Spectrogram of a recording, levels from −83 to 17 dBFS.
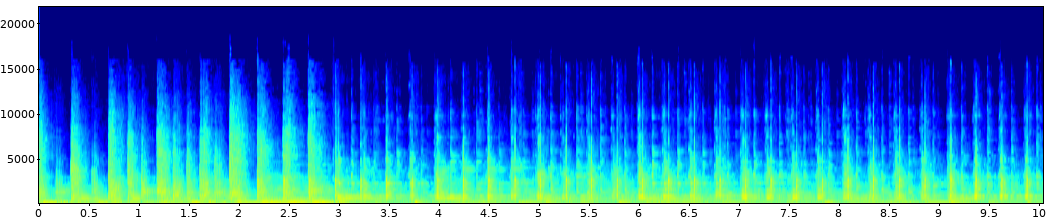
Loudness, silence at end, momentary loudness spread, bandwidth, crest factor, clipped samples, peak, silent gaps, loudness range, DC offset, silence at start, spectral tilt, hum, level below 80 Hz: -23 LUFS; 0 s; 4 LU; 17 kHz; 20 dB; under 0.1%; -6 dBFS; none; 2 LU; under 0.1%; 0 s; -4 dB/octave; none; -40 dBFS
